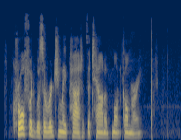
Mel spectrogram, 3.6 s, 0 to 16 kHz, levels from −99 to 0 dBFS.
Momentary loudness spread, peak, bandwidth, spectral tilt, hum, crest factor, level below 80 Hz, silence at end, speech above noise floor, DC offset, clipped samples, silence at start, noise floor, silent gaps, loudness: 21 LU; -6 dBFS; 9.8 kHz; -7.5 dB/octave; none; 20 dB; -64 dBFS; 0.85 s; 43 dB; under 0.1%; under 0.1%; 0.25 s; -69 dBFS; none; -27 LUFS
